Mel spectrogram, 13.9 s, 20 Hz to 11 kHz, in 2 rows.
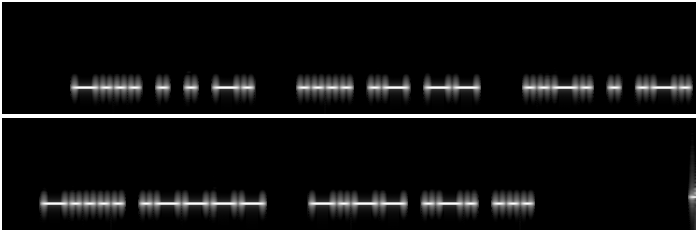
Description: Morse code, heard as a keyed tone, about 17 wpm, 700 Hz. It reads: BEEN HAM FER 61 YRS
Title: Practice QSO - Exchange 3 - More Info - 17wpm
